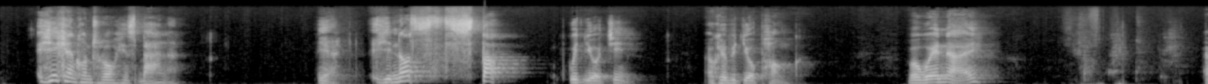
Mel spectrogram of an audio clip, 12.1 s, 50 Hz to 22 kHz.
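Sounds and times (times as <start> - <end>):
feet scuffing on hard floor: 10.6 - 11.8.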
